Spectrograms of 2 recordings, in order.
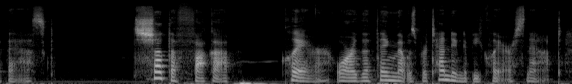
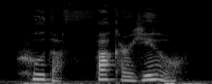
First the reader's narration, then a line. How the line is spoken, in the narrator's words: I whispered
